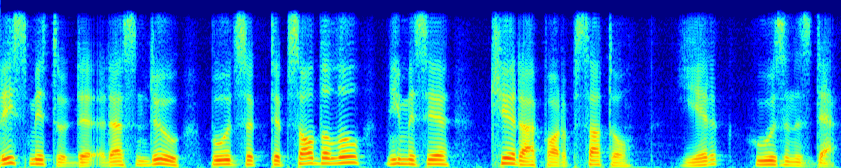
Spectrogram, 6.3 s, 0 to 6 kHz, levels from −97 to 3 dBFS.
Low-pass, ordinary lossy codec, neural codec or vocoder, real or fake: 5.4 kHz; none; codec, 16 kHz, 0.2 kbps, FocalCodec; fake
